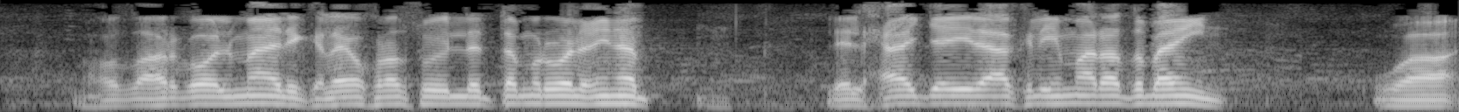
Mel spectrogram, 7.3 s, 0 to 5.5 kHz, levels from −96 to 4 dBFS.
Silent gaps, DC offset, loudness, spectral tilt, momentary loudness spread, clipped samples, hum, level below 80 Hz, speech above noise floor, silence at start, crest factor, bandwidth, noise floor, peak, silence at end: none; under 0.1%; -14 LUFS; -6.5 dB/octave; 11 LU; under 0.1%; none; -52 dBFS; 29 dB; 0.35 s; 16 dB; 5.4 kHz; -43 dBFS; 0 dBFS; 0 s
